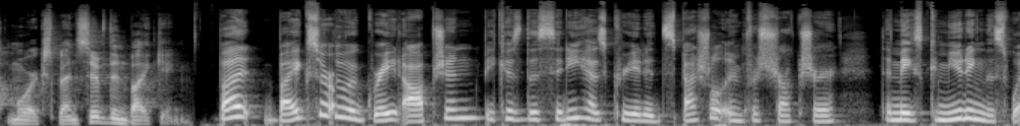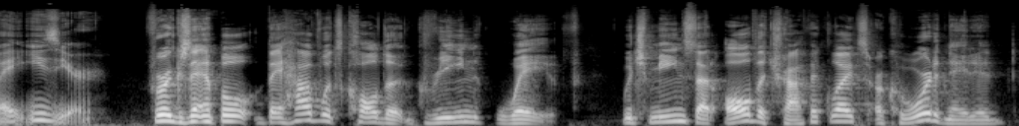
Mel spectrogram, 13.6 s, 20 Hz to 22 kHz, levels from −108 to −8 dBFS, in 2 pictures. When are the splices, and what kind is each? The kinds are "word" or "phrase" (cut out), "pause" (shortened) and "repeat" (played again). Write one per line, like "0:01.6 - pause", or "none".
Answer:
0:02.2 - word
